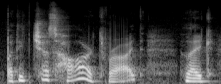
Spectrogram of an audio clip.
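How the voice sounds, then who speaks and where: Speaking slowly and expressively with vocal fry, a man with a voice on the high side hosts a casual vlog. He's in his twenties, from Slovakia, talks English with a Slovak accent, feels a little unwell, and rambles with plenty of "like" and "you know."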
